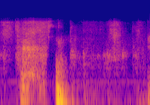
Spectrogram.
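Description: A short breathy sound, then a dull thump a little under a second in as a person's hands and knees land on a carpeted floor.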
